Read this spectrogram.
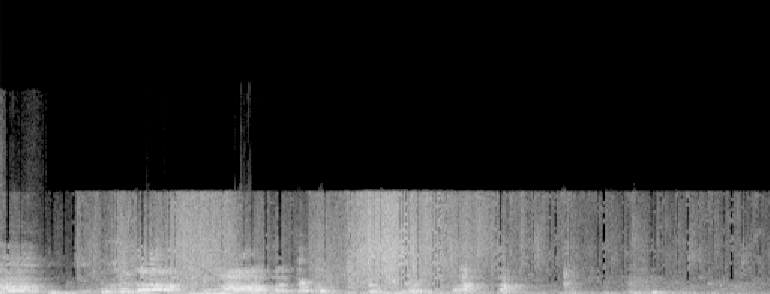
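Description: Water splashes from a bucket onto a young man.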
